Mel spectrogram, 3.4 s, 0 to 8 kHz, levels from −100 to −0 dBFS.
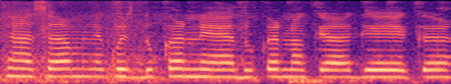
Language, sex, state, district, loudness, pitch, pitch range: Hindi, female, Rajasthan, Bikaner, -14 LUFS, 260 Hz, 255-270 Hz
